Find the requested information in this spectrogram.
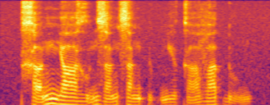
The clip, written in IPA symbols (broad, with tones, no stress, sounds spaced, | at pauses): x a̰˧˥ ŋ ɲ aː˧ ɣ ṵ˧˥ n z a˨˦ ŋ s a˧ ŋ ʔ ɨ˨˩ p̚ ɲ i˧ ə̯ k aː˨˦ v aː˦˥ t̚ ɗ u˧˩˨ ŋ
